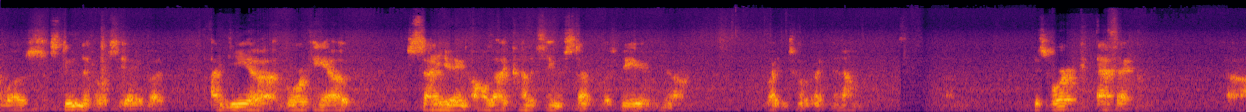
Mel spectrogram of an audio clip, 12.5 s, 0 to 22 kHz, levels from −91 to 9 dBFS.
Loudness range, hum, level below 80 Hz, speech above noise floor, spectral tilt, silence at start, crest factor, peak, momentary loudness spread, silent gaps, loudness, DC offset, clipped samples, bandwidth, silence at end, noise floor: 10 LU; none; -52 dBFS; 26 dB; -4 dB/octave; 0 s; 14 dB; 0 dBFS; 20 LU; none; -13 LUFS; under 0.1%; under 0.1%; 16.5 kHz; 0 s; -38 dBFS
